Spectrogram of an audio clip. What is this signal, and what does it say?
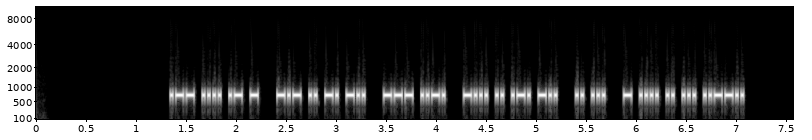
Morse code, heard as a keyed tone, about 46 wpm, 700 Hz. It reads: WHAT KIND OF BIRD IS THIS?
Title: Sentences from Top 1000 Words - Review Part 2 - 45wpm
